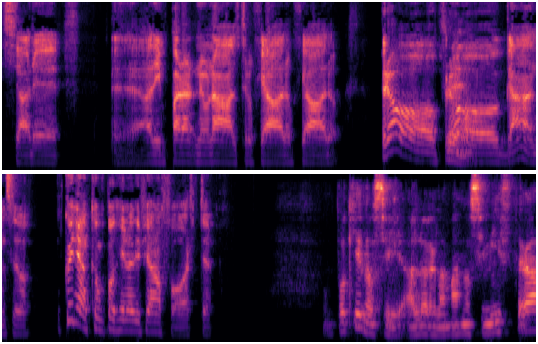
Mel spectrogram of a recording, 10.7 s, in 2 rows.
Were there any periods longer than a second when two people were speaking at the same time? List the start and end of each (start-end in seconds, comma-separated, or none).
none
